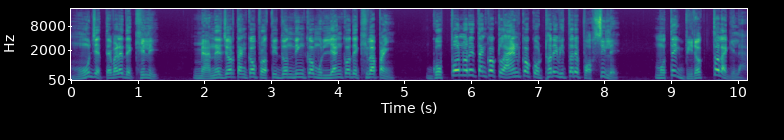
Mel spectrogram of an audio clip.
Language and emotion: Odia, disgusted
